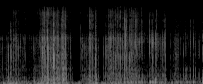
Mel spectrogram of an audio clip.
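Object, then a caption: Foam sanding sponge. A spiked derma roller is rolled across a rectangular abrasive sanding sponge with a blue foam layer. It makes a dense, crinkly, scratchy crackle like tearing or crumpling, with a low rumble underneath and brief pauses between passes.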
